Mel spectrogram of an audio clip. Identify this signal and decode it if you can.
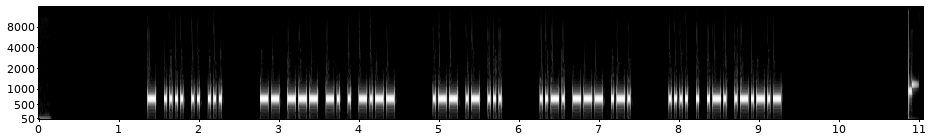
Morse code, heard as a keyed tone, about 36 wpm, 700 Hz. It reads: THIS MONEY WAS FOR HER.
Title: 2x Word-Spacing - Sentences from Top 400 Words - 35wpm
